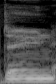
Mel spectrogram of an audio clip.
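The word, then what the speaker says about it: Dvne: the band uh dune it's spelt d v n e but it's pronounced dune and yes it was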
